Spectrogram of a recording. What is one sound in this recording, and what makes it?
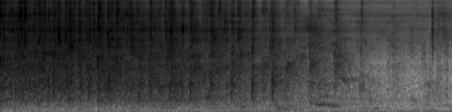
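An audience applauds in a large hall, and the clapping fades away.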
